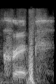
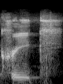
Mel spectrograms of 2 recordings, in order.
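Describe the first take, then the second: First: The word is said the local Montana way. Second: The word is said the standard general way. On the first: "They're going to go down to the creek" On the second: "instead of the creek"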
